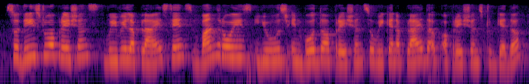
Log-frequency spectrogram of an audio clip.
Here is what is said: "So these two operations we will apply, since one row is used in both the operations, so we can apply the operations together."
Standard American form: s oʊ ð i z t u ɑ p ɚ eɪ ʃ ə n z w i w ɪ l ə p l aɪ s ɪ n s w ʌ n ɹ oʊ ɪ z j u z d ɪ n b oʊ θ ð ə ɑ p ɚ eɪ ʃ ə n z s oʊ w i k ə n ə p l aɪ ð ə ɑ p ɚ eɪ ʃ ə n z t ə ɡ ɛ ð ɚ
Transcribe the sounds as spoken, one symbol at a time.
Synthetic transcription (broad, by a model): s oʊ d i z t u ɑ p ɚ eɪ ʃ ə n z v i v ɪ l ə p l aɪ s ɪ n s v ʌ n ɹ oʊ ɪ z j u z d ɪ n b oʊ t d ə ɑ p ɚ eɪ ʃ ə n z s oʊ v i k ə n ə p l aɪ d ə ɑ p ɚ eɪ ʃ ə n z t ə ɡ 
